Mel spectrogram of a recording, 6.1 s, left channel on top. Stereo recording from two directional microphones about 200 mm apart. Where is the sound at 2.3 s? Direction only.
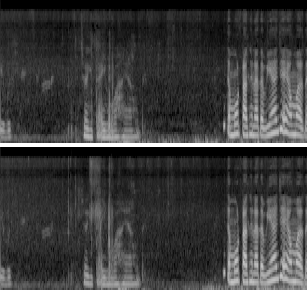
5° left (ahead or behind).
